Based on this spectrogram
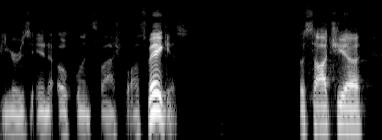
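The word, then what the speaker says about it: Bisaccia: up uh from Rich bace today Rich bace uh why did I say it like that rich bachia obviously knew Josh Jacobs better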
